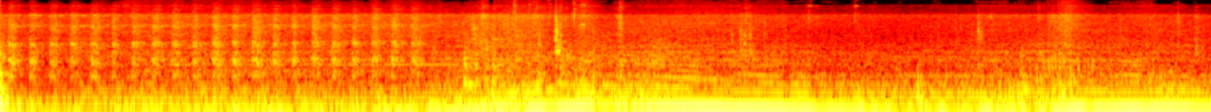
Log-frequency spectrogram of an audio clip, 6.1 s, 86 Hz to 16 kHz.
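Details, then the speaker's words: Abandoned carbureted Toyota AE86 Corolla revived after sitting for years: a deep, uneven rumble that stumbles and surges under load. The engine suddenly runs terribly and misfires; the owner wonders if the carburetor is clogged. "Alright, well that's a problem. No, do not die right there. Okay, all of a sudden, running really terribly."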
